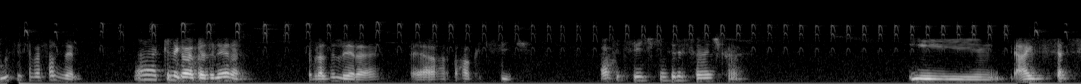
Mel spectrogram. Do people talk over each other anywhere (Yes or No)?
No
